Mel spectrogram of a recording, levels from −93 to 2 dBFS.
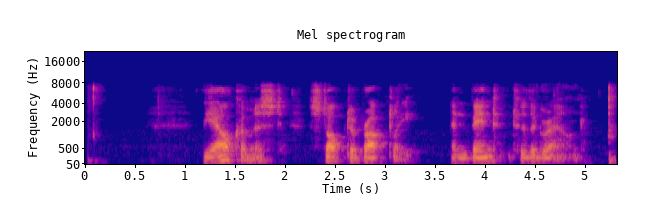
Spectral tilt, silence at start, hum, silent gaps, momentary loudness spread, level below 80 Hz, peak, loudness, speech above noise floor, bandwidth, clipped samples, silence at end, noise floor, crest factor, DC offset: -4 dB/octave; 0.1 s; none; none; 16 LU; -72 dBFS; -14 dBFS; -34 LUFS; 45 dB; 8.2 kHz; under 0.1%; 0 s; -78 dBFS; 20 dB; under 0.1%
